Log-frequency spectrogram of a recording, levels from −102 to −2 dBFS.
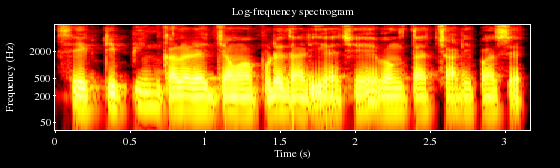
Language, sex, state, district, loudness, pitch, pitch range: Bengali, male, West Bengal, Kolkata, -16 LUFS, 100 Hz, 95-105 Hz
